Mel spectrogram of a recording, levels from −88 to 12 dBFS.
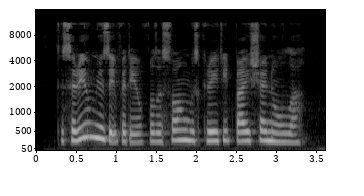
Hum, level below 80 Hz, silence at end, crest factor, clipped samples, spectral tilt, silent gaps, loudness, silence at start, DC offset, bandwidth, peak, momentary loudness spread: none; -72 dBFS; 0.3 s; 14 dB; under 0.1%; -4 dB/octave; none; -28 LUFS; 0.3 s; under 0.1%; 11.5 kHz; -14 dBFS; 10 LU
